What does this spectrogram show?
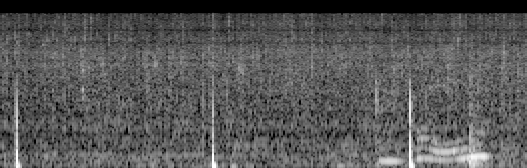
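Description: Shrimp, garlic and onion frying in a wok, a faint steady sizzle. A sharp tick cuts through it about every two seconds, three times in all.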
